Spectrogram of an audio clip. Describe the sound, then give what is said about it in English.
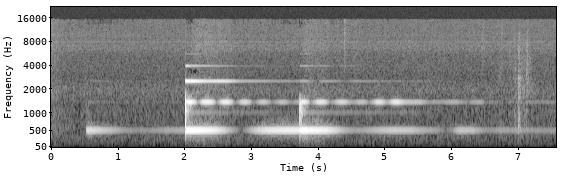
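A bell is rung for everyone, struck three times, a soft first strike and then two stronger ones, each leaving a clear mid-pitched tone that hums and rings on steadily, with no talking over it. “Uh, can ring a bell for everyone.”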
